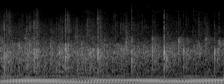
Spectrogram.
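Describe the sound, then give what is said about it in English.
Audience applause welcomes a speaker at a church gathering, steady, even clapping that holds throughout over a sustained low hum. “why don't you put your hands together and give him a very special welcome”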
